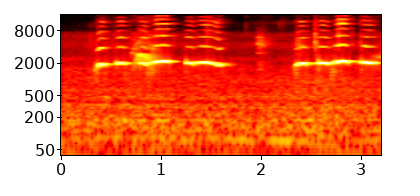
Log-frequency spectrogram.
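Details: Cockatiel singing at dawn, recorded 3 September 2019: clear whistled phrases that slide and hold near one pitch, with rich overtones, in two bursts separated by a short pause.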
